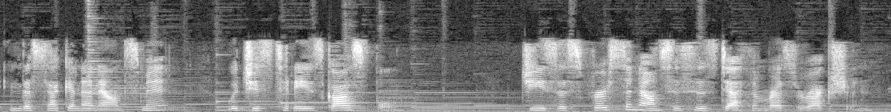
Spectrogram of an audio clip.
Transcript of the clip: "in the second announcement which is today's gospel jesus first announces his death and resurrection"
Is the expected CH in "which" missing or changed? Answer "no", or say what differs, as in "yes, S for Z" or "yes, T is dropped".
no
